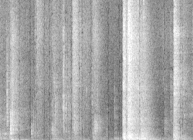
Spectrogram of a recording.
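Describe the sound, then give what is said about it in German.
Classroom windows are shut in a series of thuds and bangs of uneven loudness. One sharp knock comes early, then softer bumps, then a loud heavy slam and one more bang near the end. “Bitte schließen Sie die Fenster.”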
